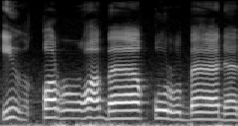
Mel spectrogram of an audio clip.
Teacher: را کو پر کیجئے، را مشدد ہے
